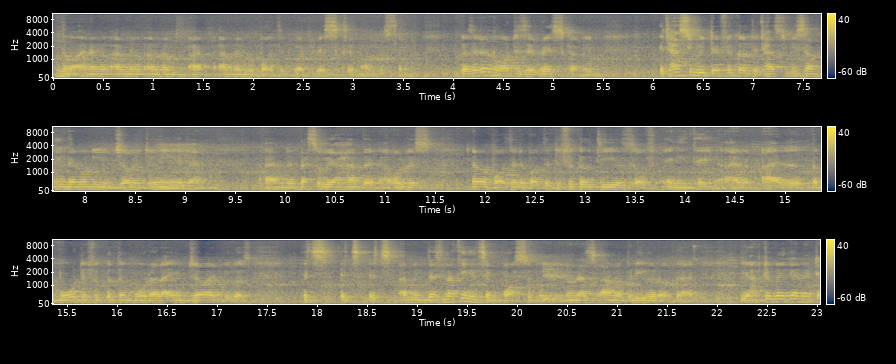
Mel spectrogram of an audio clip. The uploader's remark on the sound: as he comes off stage at Mirchi Festival in Amsterdam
